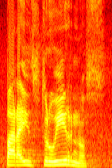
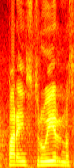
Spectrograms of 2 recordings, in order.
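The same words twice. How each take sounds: First: "para instruirnos" said slowly, every syllable weighed; stressed slowly. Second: Said in the usual way. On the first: Shown as a demonstration. Preacher stressing his fourth point to the congregation, slow and weighty. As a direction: drag out "para instruirnos" for emphasis.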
